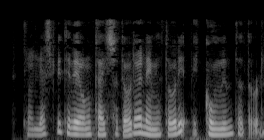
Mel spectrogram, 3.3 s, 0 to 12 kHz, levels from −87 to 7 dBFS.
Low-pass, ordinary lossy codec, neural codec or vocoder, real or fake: 7.2 kHz; MP3, 32 kbps; codec, 16 kHz, 1 kbps, FunCodec, trained on LibriTTS, 50 frames a second; fake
